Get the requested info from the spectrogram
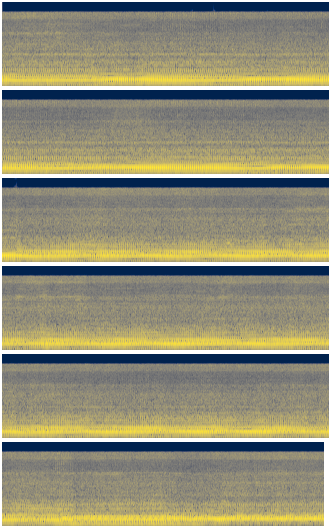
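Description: Small engine driving a concrete needle vibrator, running steadily while the poker consolidates freshly poured raft concrete; its note shifts about ten seconds in and again a few seconds before the end.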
